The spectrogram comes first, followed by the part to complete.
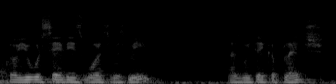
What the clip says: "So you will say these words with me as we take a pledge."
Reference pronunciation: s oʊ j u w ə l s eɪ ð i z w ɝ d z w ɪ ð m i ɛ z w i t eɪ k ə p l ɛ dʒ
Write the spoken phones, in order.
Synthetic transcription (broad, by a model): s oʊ j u w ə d s eɪ ð i z w ɝ d z w ɪ ð m i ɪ z w i t eɪ k ə p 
